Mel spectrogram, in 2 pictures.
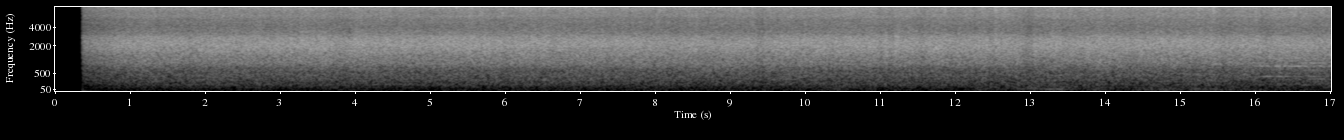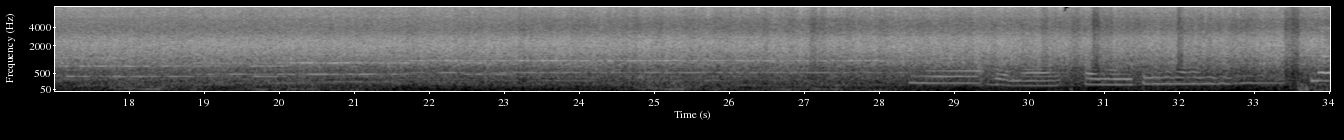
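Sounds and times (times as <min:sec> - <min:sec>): heavy rain on pavement: 0:00.4 - 0:34.0.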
